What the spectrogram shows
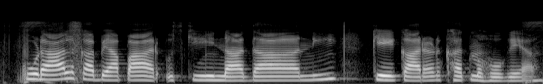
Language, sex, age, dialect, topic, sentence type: Hindi, female, 18-24, Hindustani Malvi Khadi Boli, banking, statement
